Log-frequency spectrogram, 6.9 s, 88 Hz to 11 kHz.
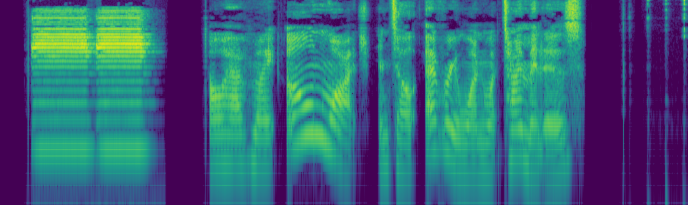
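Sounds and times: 
car horn honking: 0:00.3 - 0:01.7
speech: 0:02.1 - 0:05.9.

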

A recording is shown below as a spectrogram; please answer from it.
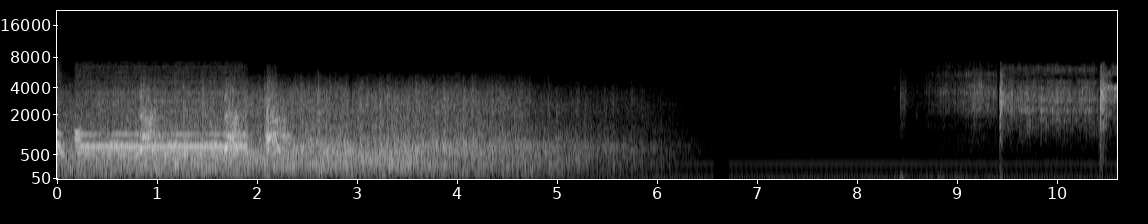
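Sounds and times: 
train rumbling along rails: 0:00.0 - 0:06.6.

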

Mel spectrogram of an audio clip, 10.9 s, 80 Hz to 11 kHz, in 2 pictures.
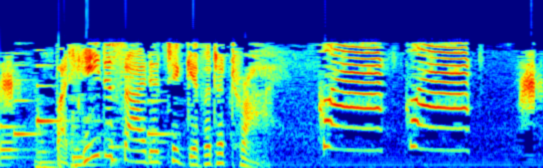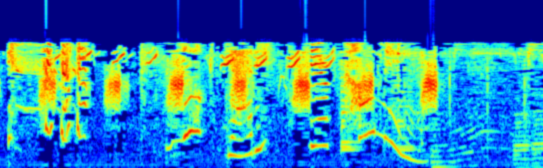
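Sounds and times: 
speech: 0:00.0 - 0:02.8
child imitating duck quacks: 0:03.2 - 0:05.5, 0:06.5 - 0:09.9.

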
